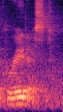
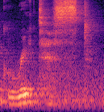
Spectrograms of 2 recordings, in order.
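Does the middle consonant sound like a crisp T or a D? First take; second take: like D; crisp T. First: The middle consonant sounds almost like D. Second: The middle consonant is a crisp T. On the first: The speaker calls it right. "It's like, it's almost a D" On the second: The speaker calls it wrong. "we don't say greatest"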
